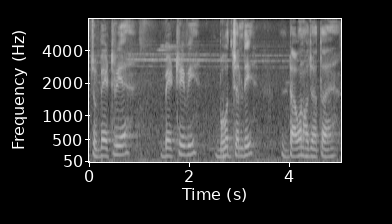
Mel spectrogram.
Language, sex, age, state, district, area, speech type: Urdu, male, 18-30, Delhi, North West Delhi, urban, spontaneous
